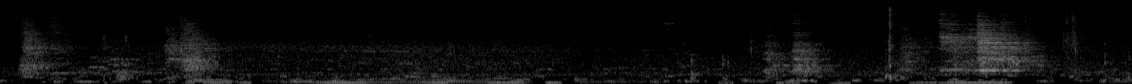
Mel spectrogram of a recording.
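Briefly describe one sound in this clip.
Plastic paint pots are picked up and set down with light knocks and rustles.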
